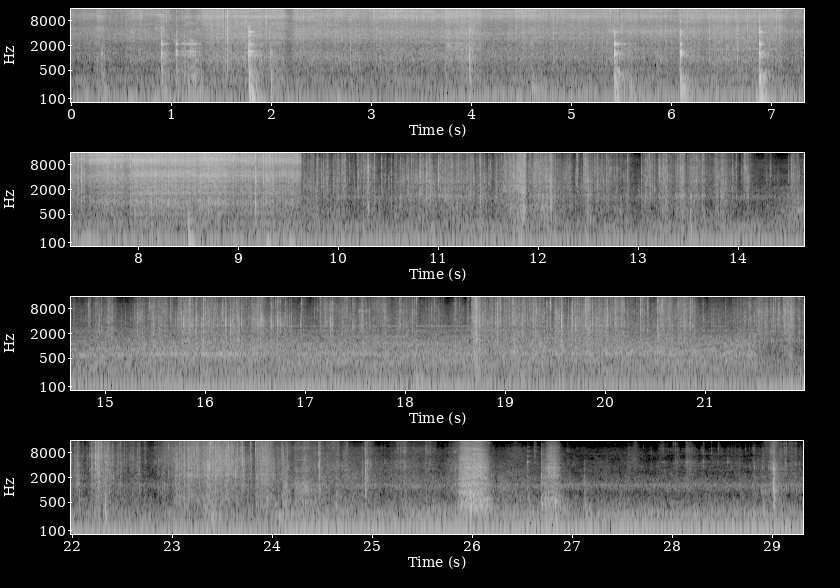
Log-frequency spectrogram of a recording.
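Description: Rice balls sizzling in oil in a square frying pan, with a few sharp clicks of metal tongs turning them. After about ten seconds the sizzling stops abruptly, giving way to quieter rustling and handling sounds.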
